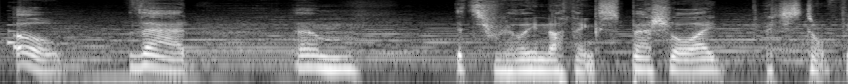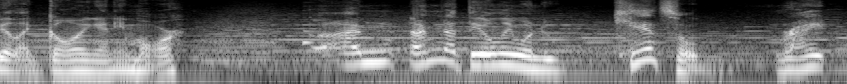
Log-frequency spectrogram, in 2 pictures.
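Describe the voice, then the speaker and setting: A man's voice: on the high side, expressive, normal speed, gravelly, music in the background. A man voicing an easygoing young male researcher in a game, chatty but hesitant and stammering. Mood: evasive. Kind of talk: game voice acting.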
